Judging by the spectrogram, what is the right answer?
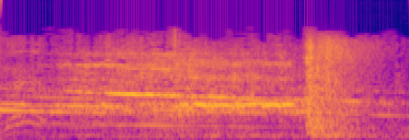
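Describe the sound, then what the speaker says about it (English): A wailing siren with a steady tone sounds nearby and loud, with a brief burst of noise near the end. "You hear that siren?"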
